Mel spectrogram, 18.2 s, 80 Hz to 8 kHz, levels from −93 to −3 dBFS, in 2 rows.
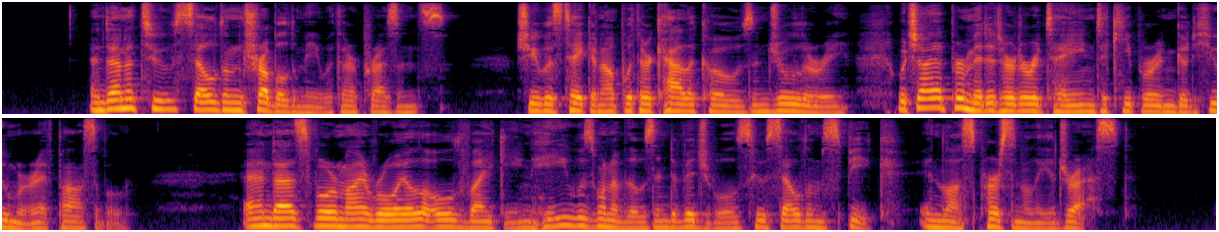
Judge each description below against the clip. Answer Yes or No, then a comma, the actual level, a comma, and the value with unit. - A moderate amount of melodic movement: Yes, average, 3.7 semitones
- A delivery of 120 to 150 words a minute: No, average, 170 wpm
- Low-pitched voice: Yes, low, 130 Hz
